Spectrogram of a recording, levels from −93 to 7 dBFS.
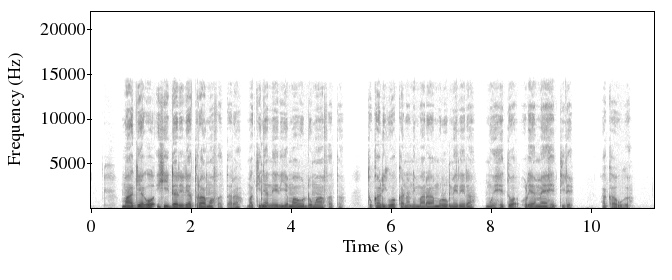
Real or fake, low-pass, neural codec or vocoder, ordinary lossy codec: real; 14.4 kHz; none; none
